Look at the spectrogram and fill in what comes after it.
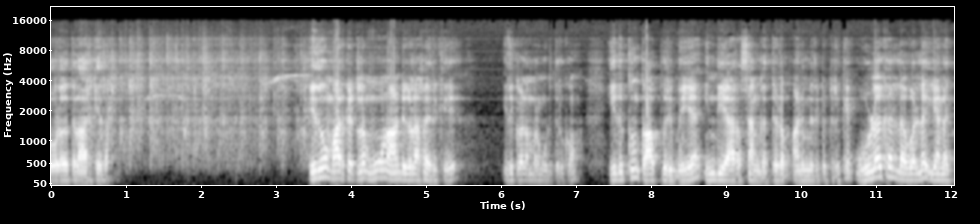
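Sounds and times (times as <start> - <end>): man speaking into a microphone: 0.0 - 0.9, 3.4 - 12.0
low background noise: 0.0 - 12.0.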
